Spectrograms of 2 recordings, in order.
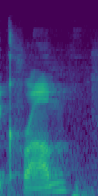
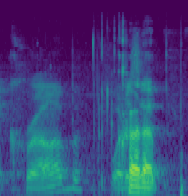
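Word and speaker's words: Crudup: you guys remember Billy CR up yeah Billy crumb if it is crumb he doesn't have an m in his name or a b Billy crub C up cup I said it right correct yeah how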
